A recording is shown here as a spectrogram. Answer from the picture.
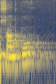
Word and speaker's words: सांगपो: जो भ्रंश मिलेगा सिंधु सांगपो सांगपो में टी साइलेंट होता है इसलिए टी होगा सिंधु सांपो सचर जोन यहां पर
